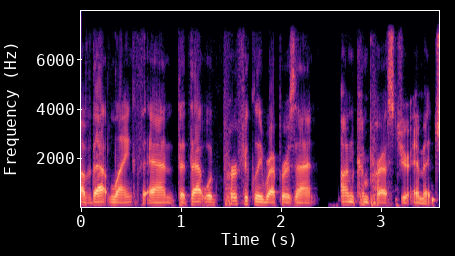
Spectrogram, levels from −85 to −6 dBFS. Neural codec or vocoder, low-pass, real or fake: none; 7.2 kHz; real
